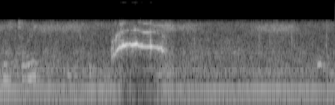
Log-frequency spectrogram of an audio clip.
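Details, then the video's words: Bengal kitten drinking milk with its mother utters one drawn-out, slightly falling nasal mew, preceded by faint murmuring, with a continuous low hum in the room. "Kitten who makes nomming noises"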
